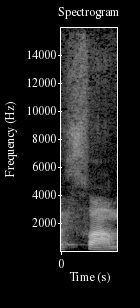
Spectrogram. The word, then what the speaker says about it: Psalm: और हम देख सकते हैं कि इसका जो पी लेटर है साइलेंट है और इसका एल लेटर भी साइलेंट है और इसका उच्चारण, इसका प्रोनाउंसिएशन केवल साम है।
